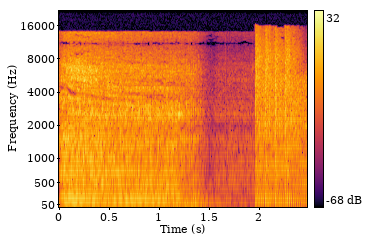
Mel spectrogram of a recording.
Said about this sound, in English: When he reached the center of the burning town, he heard a terrible growl. The growl of the werewolves.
